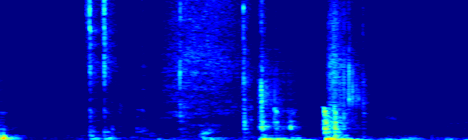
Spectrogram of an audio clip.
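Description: Computer keyboard keystrokes: several separate key presses spread over a couple of seconds.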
